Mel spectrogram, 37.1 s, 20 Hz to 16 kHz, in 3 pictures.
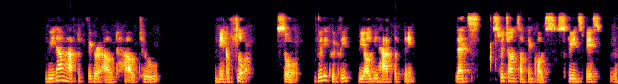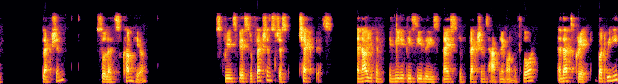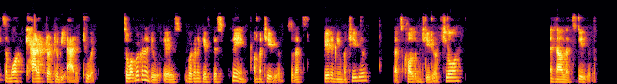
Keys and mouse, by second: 3.3 shift+space, 6.5-7.6 right drag, 9.8 click, 13.8 click, 15.5 click, 17.9 click, 20.4 shift+space, 22.8 shift+space, 29.7 click, 30.8-31.1 drag, 31.9 middle click, 33.2-34.8 drag, 34.4 o, 36.2 middle click.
